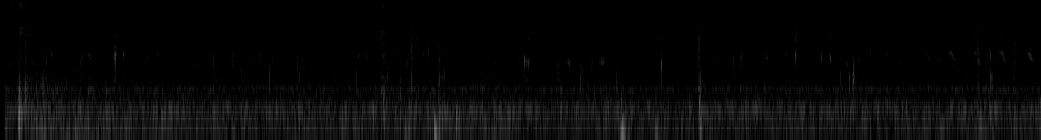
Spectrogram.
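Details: Pet cat eating greedily indoors in a small room: steady soft chewing and crunching with sharp clicky bites scattered throughout, over a low constant household hum.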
